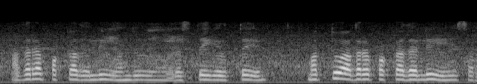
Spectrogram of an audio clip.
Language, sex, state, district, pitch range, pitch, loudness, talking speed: Kannada, female, Karnataka, Koppal, 205-230 Hz, 220 Hz, -18 LUFS, 125 wpm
